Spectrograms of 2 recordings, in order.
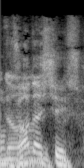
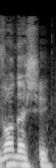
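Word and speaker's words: Van Assche: Vandache. On dit Vandache. – Je sais pas pourquoi, depuis aujourd'hui, l'entourage a décidé de changer la prononciation, alors qu'au club, depuis toujours, vous avez toujours été Vandache.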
